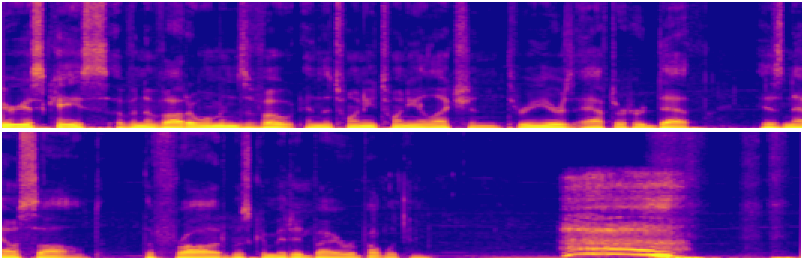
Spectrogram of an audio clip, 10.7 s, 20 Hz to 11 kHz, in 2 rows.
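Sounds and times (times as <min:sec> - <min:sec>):
speech: 0:00.0 - 0:08.3, 0:09.6 - 0:10.0
soft breathy exhales: 0:09.0 - 0:09.9
loud drawn-out theatrical gasp: 0:09.1 - 0:09.9.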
